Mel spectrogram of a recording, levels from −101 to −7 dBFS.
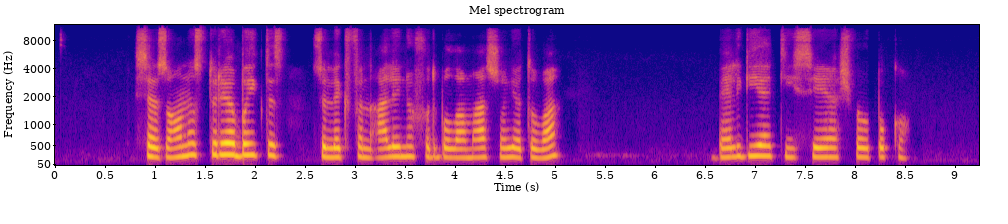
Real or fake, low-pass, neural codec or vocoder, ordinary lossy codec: fake; 10.8 kHz; codec, 24 kHz, 0.9 kbps, WavTokenizer, large speech release; Opus, 24 kbps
